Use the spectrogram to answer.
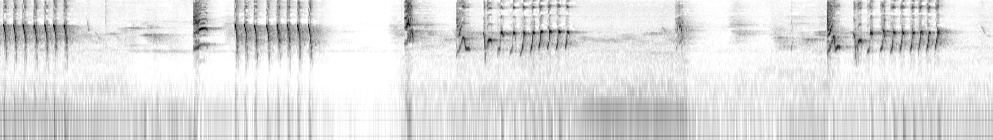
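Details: Kecial kombok, a white-eye from Lombok, recorded for songbird training. Several bursts of rapid high trilled notes separated by short gaps, with sharp single chips between them. A faint low hum runs underneath.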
